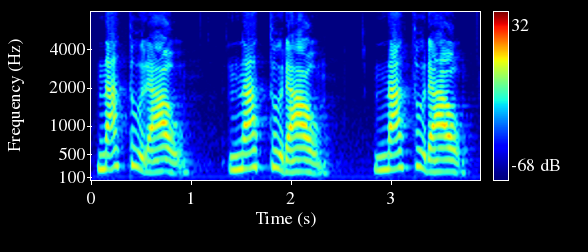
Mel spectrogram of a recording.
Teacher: a sílaba tônica da palavra natural é no final e a letra L é pronunciada como U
